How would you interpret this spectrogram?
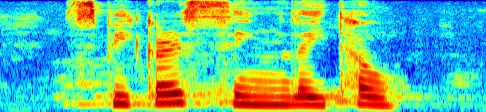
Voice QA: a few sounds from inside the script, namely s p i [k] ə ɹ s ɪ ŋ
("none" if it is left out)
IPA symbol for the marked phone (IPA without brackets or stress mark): k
